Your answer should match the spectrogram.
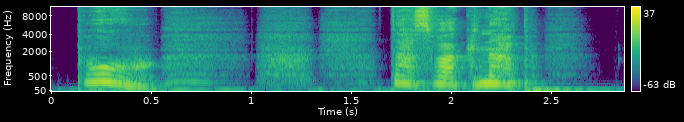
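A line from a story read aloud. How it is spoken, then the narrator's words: Exhausted panting. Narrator (German): keuchte Rocco erschöpft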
